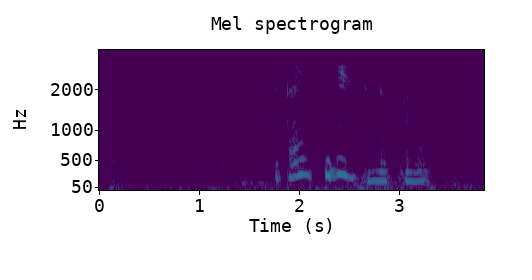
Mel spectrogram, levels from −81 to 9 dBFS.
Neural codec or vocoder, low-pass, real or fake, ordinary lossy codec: codec, 24 kHz, 1 kbps, SNAC; 3.6 kHz; fake; none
